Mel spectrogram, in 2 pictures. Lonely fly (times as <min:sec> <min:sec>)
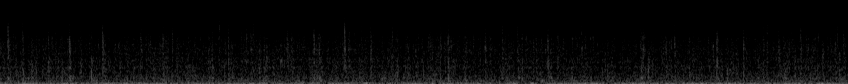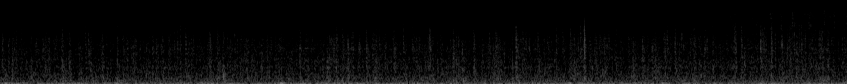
0:15.8 0:16.9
